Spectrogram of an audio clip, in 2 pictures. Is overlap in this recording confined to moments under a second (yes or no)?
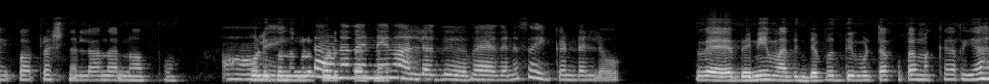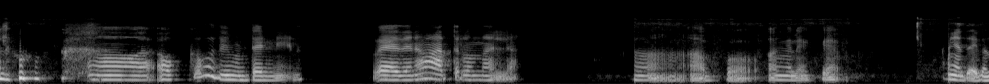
no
